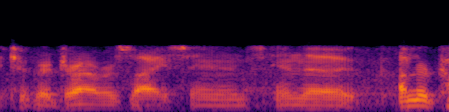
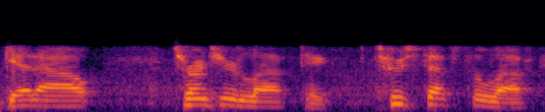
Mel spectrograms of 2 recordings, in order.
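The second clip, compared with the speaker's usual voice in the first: raised-pitch imitation of police commands; mock cop orders; 6 semitones higher than usual. Cop directing drunk passenger out, lightly mocked command voice. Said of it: "He said".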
